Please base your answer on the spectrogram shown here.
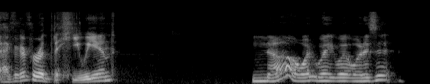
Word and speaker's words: Heliand: Heliand, I think. Yes, yes, yes. That is ringing a ton of bells. And it's Helliand actually, and it's in Old Saxon, There we meaning go.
